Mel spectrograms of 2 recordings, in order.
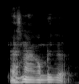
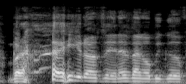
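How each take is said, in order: First: Said in the usual way. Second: Laughing through the words, louder and quicker. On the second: Real, not acted. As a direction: chuckle it out at the absurdity. Laughs at grim scenario.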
